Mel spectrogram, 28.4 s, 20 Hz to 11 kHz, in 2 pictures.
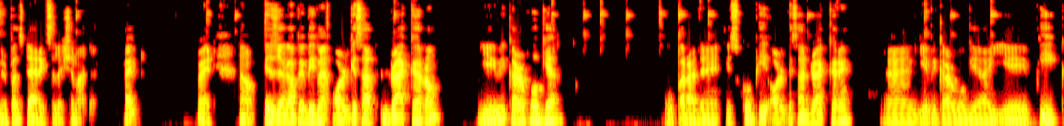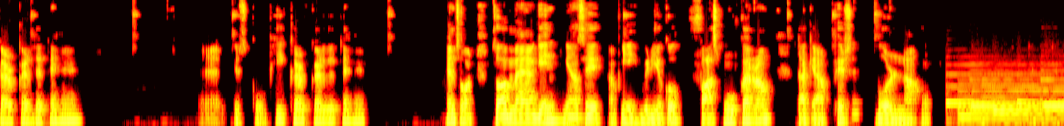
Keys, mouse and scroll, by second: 0.9 ctrl+click, 3.0 space, 3.1-7.6 drag, 7.6 space, 7.7 click, 8.1 space, 8.3 click, 8.4 space, 9.0 click, 9.1 space, 10.7-12.6 alt+drag, 12.6 space, 12.8 click, 14.5-25.0 alt+drag, 25.0 space, 25.2 click, 25.5 space, 26.9-28.3 alt+drag.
